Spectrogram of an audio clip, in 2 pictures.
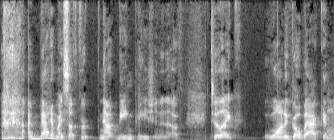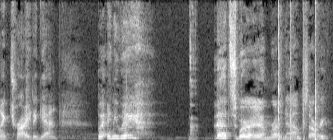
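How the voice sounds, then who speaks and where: A woman's voice: medium pitch, normal speed. A woman hosting a sewing vlog in a chatty, jokey, self-deprecating way, moving between casual asides and scripted narration. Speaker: sewing vlogger and host.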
